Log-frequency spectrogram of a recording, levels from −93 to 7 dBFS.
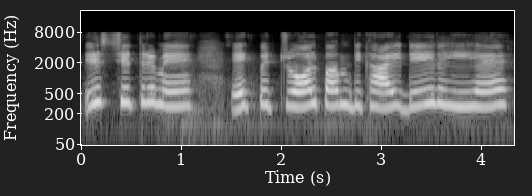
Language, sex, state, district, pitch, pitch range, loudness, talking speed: Hindi, female, Jharkhand, Ranchi, 285 Hz, 275-305 Hz, -16 LUFS, 140 wpm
